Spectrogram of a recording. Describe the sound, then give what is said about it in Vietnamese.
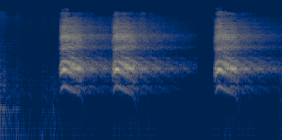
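Crows caw behind a house at five in the morning: three harsh, hoarse caws come at fairly even intervals, fairly quiet, with short silences between them. “Tiếng quạ vẫn còn kêu lên chưa dứt.”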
